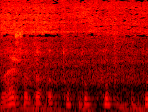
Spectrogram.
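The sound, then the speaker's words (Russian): A man's voice imitates the crackle of a computer hard drive with a quick run of short, repeated clicking syllables, moderately loud, right after a few spoken words. “а скоро будет такой вот шум кулеров еще, вот это потрескивание винта, вот это вот”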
